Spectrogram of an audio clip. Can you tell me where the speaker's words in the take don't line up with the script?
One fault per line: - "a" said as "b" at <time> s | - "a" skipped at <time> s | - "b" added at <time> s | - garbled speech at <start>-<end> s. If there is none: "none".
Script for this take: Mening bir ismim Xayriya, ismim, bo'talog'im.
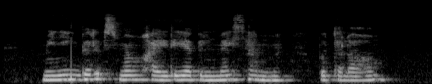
- "ismim" said as "bilmaysanmi" at 2.0 s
